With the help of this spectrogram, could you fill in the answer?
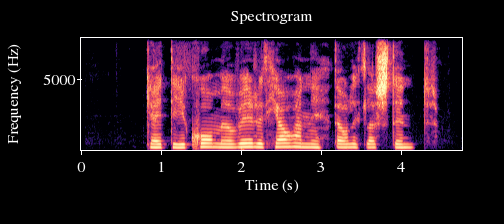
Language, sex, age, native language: Icelandic, female, 14, Polish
